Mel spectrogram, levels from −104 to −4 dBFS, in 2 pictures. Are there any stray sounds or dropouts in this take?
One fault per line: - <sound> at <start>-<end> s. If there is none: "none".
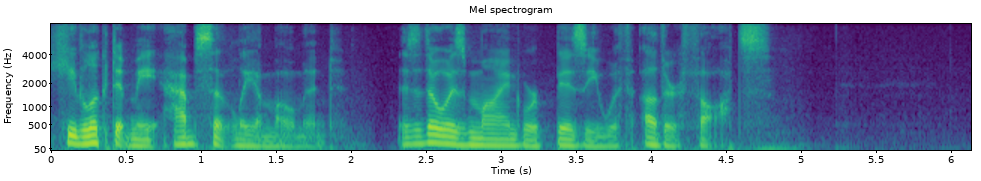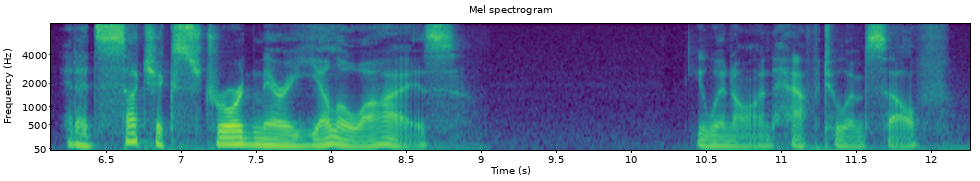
none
